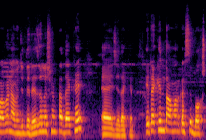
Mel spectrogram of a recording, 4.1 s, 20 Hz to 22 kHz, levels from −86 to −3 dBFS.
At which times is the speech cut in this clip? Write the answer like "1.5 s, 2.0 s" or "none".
2.7 s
